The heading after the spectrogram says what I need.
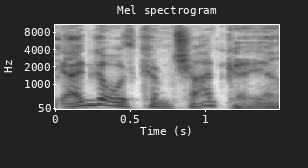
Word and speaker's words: Kamchatka: I' I'd go with Kamchatka. Yeah, like you were. Oh my god. I was You got to say more like Kamchatka. Yeah. Yeah. You can't say kungchka.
